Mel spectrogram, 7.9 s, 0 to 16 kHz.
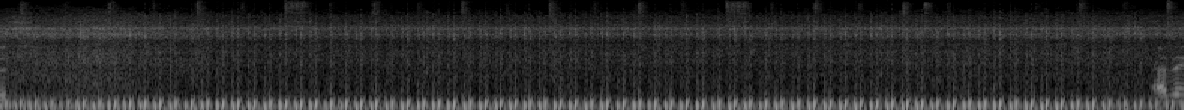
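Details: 2002 Honda Magna VF750C during a rebuild, idling with a steady low thumping, slightly lumpy and uneven. One side is working okay and the other side is a mess, as if one side isn't pulling its weight. Cause suspected, not confirmed: uneven idle.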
